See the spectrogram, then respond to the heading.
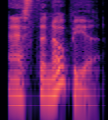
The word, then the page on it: asthenopia: British English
